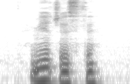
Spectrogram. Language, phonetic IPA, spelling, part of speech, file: Polish, [vʲjɛˈt͡ʃɨstɨ], wieczysty, adjective, LL-Q809 (pol)-wieczysty.wav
